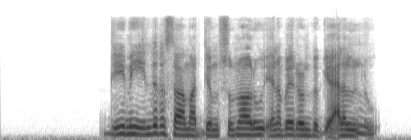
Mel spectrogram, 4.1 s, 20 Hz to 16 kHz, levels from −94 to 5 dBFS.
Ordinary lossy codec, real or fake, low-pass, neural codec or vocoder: AAC, 48 kbps; fake; 9.9 kHz; autoencoder, 22.05 kHz, a latent of 192 numbers a frame, VITS, trained on many speakers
